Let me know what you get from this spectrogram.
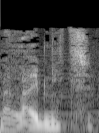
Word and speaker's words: Leibniz: Leibniz, siglo XVII. – Que lo pronuncias muy bien, porque yo viví en la calle de Leibniz.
